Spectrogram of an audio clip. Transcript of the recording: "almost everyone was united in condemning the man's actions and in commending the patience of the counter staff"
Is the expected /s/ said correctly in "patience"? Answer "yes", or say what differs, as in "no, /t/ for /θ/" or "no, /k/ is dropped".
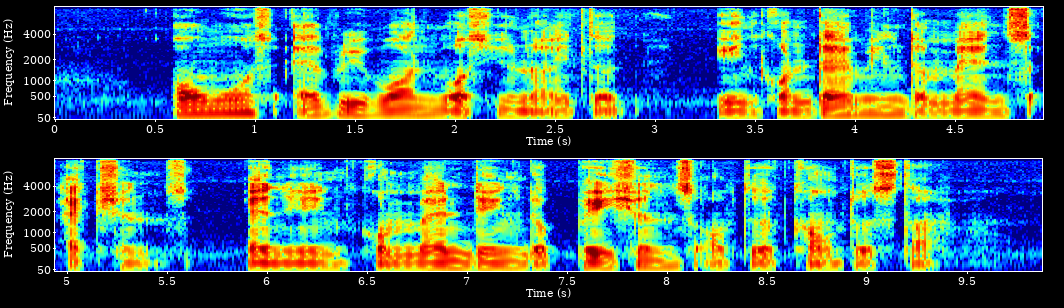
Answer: yes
